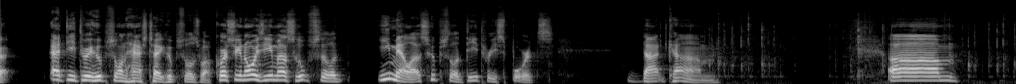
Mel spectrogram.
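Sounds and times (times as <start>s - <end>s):
speech: 0.0s - 5.7s, 6.3s - 7.4s, 8.8s - 9.7s
typing on a computer keyboard: 7.1s - 10.1s.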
